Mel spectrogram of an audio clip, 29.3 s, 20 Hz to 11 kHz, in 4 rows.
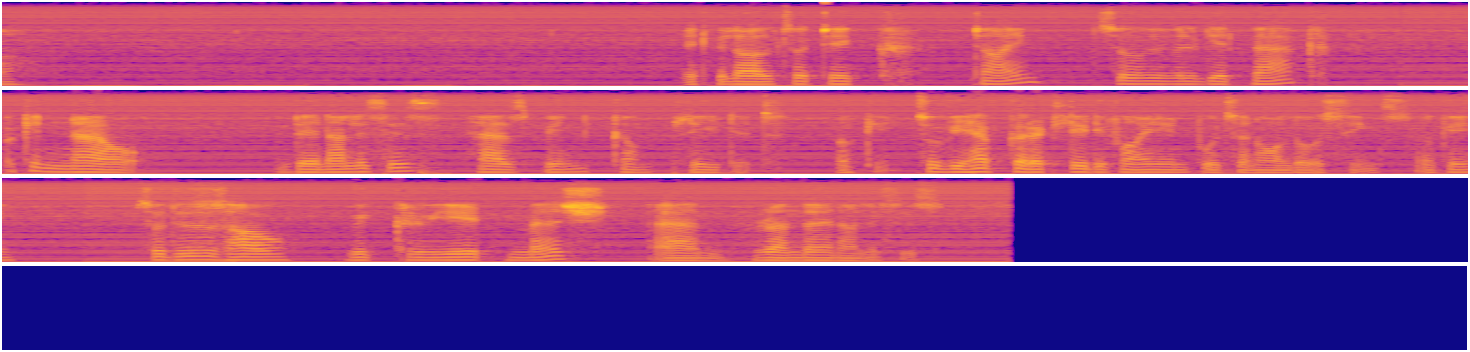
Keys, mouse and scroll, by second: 7.0 click, 15.0-18.3 ctrl+alt+drag.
